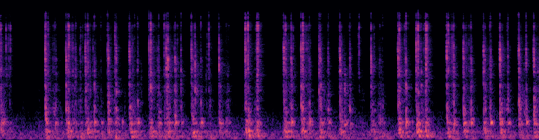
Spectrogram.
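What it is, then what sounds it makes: Plastic computer keyboard being typed on. A glossy black plastic computer keyboard is typed on with fingertips and nails. Rapid, bright, clacky key taps come in quick bursts separated by brief pauses, each tap dying away almost instantly.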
